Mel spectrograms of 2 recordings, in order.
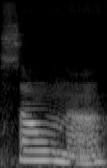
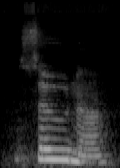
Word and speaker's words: sauna: Finish sauna is pronounced SAA with the first syllable rhyming with a word for a female pig so Sona how do finlanders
